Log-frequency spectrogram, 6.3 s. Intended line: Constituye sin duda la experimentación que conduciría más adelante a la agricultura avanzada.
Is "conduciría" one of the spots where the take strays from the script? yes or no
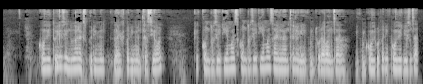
no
